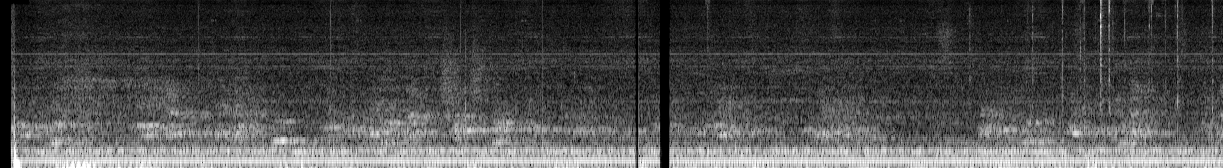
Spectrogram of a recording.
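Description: A young woman speaks calmly and quietly, close to a phone microphone.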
